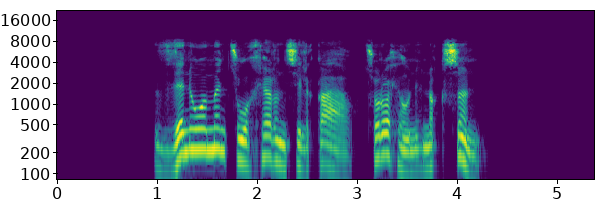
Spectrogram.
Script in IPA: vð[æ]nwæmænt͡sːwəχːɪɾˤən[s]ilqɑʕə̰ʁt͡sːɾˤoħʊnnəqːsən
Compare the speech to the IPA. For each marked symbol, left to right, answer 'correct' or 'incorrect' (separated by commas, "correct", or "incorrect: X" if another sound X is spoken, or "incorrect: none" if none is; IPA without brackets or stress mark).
correct, correct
